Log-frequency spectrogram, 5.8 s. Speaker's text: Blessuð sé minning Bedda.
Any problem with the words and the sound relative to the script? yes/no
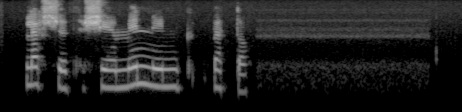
no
